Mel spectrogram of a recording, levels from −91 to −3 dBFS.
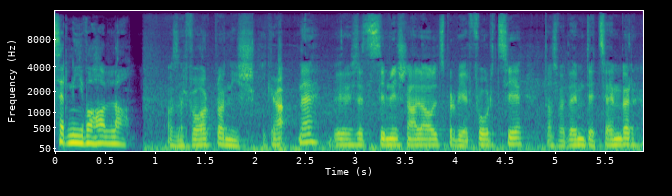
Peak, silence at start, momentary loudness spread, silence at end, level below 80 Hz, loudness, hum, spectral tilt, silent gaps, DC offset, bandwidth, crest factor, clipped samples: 0 dBFS; 0 s; 9 LU; 0 s; -32 dBFS; -16 LUFS; none; -5 dB/octave; none; under 0.1%; 15.5 kHz; 16 dB; under 0.1%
